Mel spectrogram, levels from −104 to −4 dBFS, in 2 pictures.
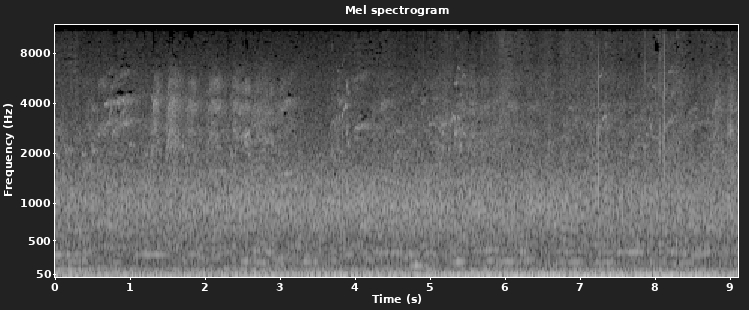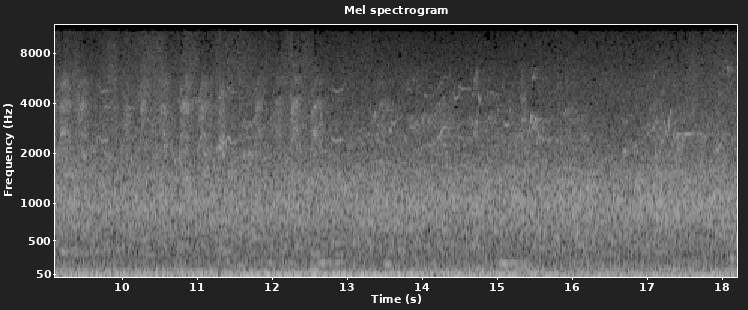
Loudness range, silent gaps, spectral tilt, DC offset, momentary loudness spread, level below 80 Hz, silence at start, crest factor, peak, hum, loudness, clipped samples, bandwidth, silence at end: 1 LU; none; -4 dB/octave; under 0.1%; 2 LU; -42 dBFS; 0 s; 20 dB; -16 dBFS; none; -39 LUFS; under 0.1%; 11.5 kHz; 0 s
